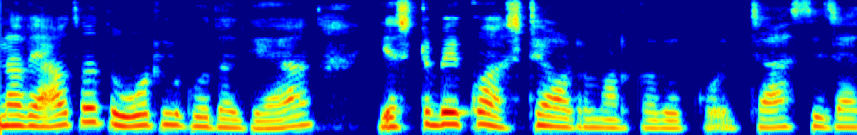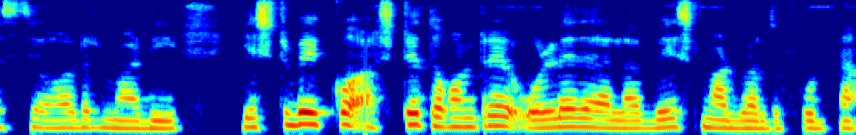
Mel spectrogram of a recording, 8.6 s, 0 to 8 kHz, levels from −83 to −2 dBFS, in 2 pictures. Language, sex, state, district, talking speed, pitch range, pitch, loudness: Kannada, female, Karnataka, Bellary, 160 wpm, 175-225 Hz, 190 Hz, -19 LUFS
